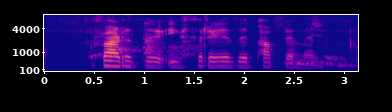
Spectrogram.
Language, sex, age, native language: Icelandic, female, 6, Icelandic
